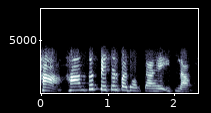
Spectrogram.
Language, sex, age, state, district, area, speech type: Marathi, female, 18-30, Maharashtra, Mumbai City, urban, conversation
